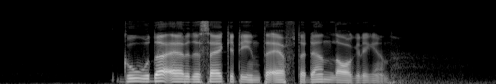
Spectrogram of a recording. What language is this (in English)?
Swedish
